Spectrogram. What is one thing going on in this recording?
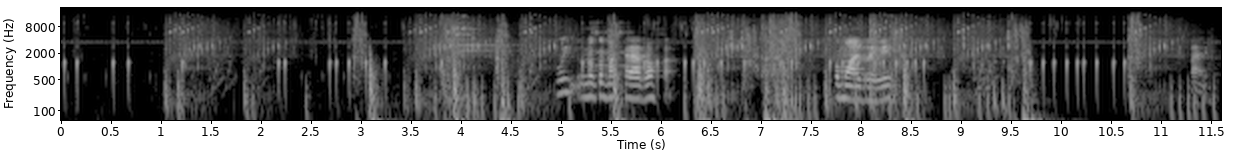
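A young woman talks with animation over a microphone.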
